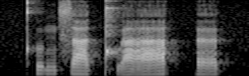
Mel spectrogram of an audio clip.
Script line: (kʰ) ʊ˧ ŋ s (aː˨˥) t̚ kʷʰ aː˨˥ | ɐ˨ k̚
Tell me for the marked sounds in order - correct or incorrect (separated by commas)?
correct, incorrect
